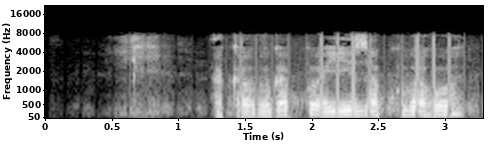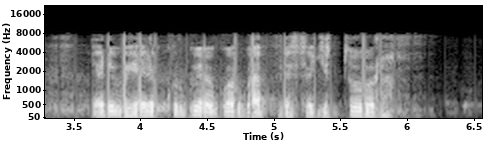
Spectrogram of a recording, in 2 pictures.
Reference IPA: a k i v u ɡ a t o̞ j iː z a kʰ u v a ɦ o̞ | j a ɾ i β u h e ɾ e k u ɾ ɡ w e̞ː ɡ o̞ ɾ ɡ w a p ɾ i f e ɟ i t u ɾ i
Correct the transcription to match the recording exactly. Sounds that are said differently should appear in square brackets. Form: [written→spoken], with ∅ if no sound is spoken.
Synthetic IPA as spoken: a k [i→a] v u ɡ a [t→k] o̞ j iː z a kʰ u [v→β] a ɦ o̞ | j a ɾ i β u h e ɾ e k u ɾ ɡ w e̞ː ɡ o̞ ɾ ɡ w a p ɾ [i→e] f e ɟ i t u ɾ [i→a]

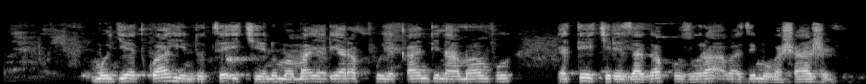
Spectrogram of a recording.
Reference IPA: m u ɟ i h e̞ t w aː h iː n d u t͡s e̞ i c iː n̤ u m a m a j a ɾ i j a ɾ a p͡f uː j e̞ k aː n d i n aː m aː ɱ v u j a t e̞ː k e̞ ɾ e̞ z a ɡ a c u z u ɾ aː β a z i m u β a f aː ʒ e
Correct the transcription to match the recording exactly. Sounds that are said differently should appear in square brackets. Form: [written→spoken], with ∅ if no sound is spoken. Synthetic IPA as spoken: m u ɟ i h e̞ t w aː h iː n d u t͡s e̞ i c iː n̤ u m a m a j a ɾ i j a ɾ a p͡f uː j e̞ k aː n d i n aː m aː ɱ v u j a t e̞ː [k→c] e̞ ɾ e̞ z a ɡ a [c→k] u z u ɾ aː β a z i m u β a [f→ʃ] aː ʒ e

